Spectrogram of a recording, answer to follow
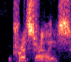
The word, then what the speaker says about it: press release: Press release, one word. Even though it's two word, we say it like it's one.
